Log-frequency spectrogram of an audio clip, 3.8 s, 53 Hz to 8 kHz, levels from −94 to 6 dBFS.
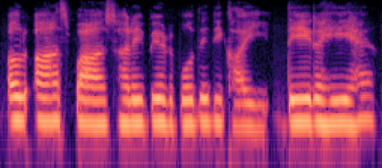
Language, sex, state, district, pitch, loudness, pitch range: Hindi, female, Uttar Pradesh, Saharanpur, 205 Hz, -16 LUFS, 200-210 Hz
